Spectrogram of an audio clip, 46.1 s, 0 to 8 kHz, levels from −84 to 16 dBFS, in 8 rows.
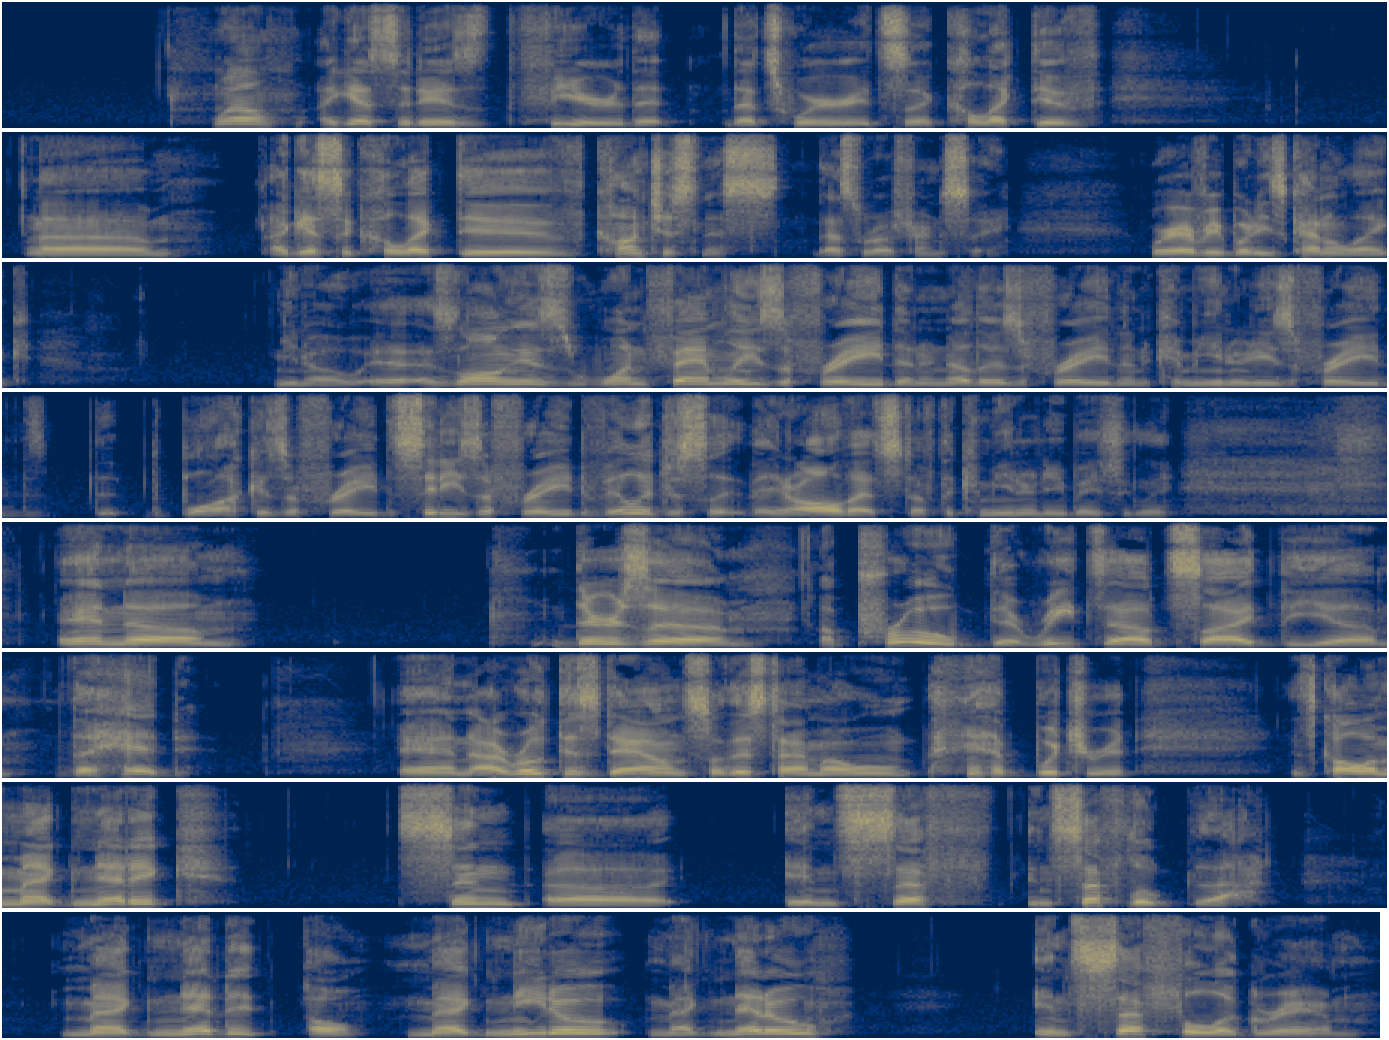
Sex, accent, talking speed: male, American, 135 wpm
